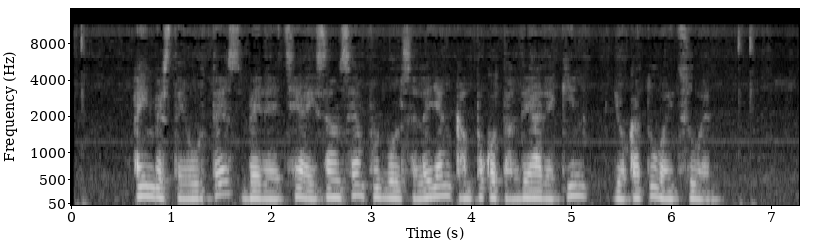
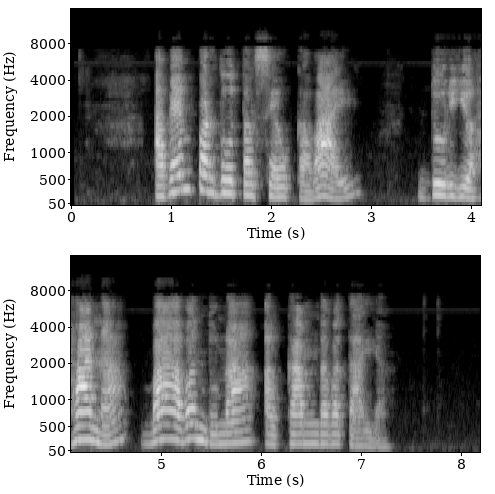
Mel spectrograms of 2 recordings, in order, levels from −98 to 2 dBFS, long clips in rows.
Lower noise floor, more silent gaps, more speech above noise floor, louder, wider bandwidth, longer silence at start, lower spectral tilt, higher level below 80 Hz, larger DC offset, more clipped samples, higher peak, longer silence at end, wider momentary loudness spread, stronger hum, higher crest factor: second, -58 dBFS vs -70 dBFS; neither; second, 32 dB vs 50 dB; second, -27 LUFS vs -20 LUFS; first, 11.5 kHz vs 9.4 kHz; second, 0.1 s vs 0.85 s; first, -7 dB/octave vs -4 dB/octave; first, -58 dBFS vs -66 dBFS; neither; neither; second, -10 dBFS vs 0 dBFS; second, 0.45 s vs 0.9 s; second, 6 LU vs 15 LU; neither; about the same, 18 dB vs 22 dB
